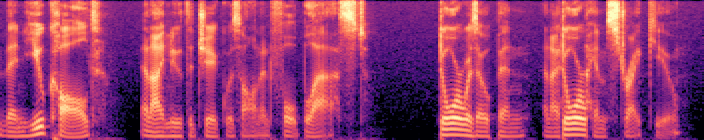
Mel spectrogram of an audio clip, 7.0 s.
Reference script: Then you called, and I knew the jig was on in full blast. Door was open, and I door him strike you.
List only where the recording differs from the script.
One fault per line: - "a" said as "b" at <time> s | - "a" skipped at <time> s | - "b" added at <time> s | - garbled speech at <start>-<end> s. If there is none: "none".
none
